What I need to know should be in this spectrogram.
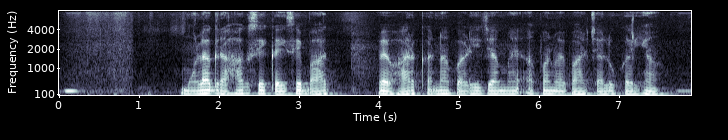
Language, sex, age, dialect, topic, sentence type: Chhattisgarhi, male, 18-24, Central, agriculture, question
